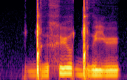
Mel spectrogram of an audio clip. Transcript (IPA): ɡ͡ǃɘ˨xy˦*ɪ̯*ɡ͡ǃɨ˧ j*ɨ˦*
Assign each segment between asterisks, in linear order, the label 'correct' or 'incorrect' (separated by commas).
incorrect, incorrect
